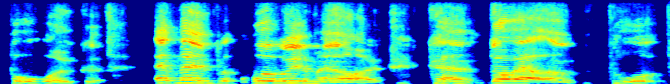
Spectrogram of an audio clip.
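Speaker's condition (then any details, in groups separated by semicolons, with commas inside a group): Cerebral palsy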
